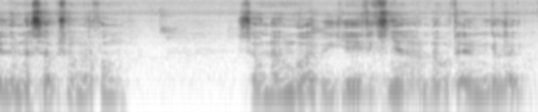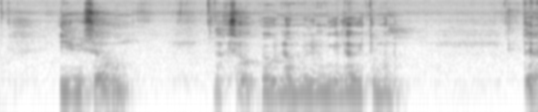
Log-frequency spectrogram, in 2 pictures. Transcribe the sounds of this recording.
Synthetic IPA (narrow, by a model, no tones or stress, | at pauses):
elemnasabismamaɾapaŋu | saunamuaβiɡeɾiksiɲa̰ṵnamutaɾimiɡalaβi | iβisau | naksaβapeunamuɾimiɡelaβitumuna | teɾ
